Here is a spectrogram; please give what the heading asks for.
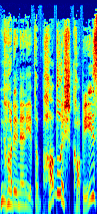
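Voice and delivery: plain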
